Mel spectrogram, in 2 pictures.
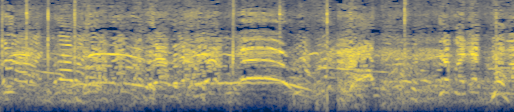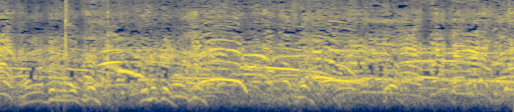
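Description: A crowd of men shout and cheer excitedly close by, outdoors.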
